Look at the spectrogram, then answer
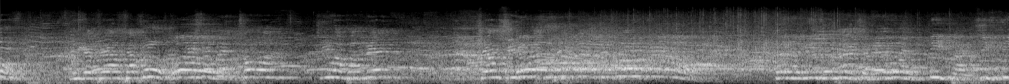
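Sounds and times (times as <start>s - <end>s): crowd noise: 0.0s - 10.0s
man talking: 4.8s - 7.1s, 7.8s - 10.0s.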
